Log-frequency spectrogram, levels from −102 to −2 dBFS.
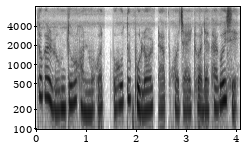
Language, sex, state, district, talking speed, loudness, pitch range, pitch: Assamese, female, Assam, Sonitpur, 145 wpm, -18 LUFS, 195-240 Hz, 215 Hz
